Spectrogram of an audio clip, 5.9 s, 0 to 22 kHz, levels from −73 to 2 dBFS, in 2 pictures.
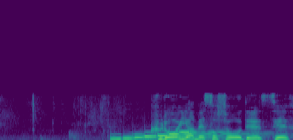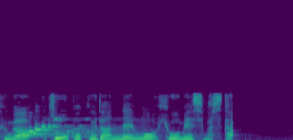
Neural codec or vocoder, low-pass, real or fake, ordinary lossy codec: none; 7.2 kHz; real; none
